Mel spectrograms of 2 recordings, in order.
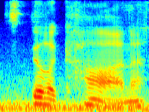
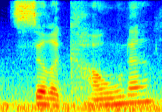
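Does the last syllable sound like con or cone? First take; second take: con; cone. First: The last syllable sounds like con. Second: The last syllable sounds like cone. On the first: "like how you control something" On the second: "like an ice cream cone"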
